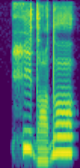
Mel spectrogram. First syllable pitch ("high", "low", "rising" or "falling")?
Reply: high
